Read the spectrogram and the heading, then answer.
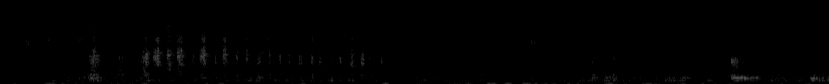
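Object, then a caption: Coated scratch-art paper card scratched with a wooden stylus. A pointed wooden stylus held in the fingers scratches the black coating of a flat A4-size scratch-art card with a colored foil layer beneath, lying on a white table while the other hand steadies the card. Quick, dry, bright scratching strokes come in rapid bursts, then thin out into lighter scrapes over a faint steady hum.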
